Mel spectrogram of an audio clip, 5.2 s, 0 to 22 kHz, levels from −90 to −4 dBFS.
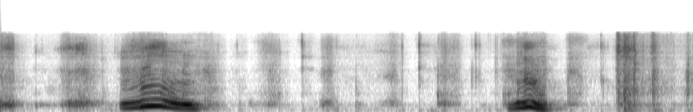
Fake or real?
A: fake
